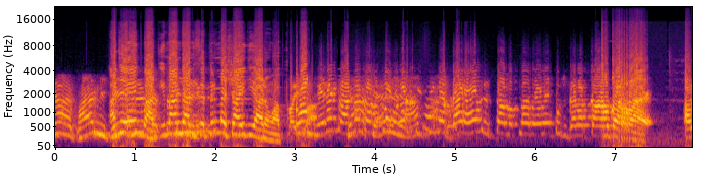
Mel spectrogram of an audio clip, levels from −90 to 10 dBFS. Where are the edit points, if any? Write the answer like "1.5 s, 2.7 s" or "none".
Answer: 2.9 s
